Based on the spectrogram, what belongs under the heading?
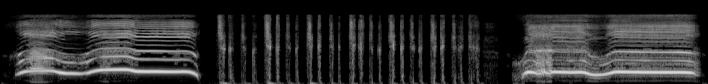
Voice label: Gnome Male Choo Choo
